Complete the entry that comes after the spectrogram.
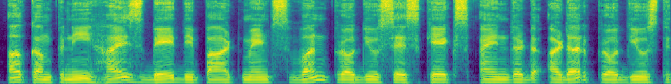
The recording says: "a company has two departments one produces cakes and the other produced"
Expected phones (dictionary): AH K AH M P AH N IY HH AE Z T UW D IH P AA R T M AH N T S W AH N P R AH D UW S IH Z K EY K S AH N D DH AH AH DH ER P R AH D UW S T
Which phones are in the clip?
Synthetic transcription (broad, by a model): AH K AH M P AH N IY HH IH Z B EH D IH P AA R T M AH N T S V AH N P R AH D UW S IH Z K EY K S AH N D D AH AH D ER P R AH D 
